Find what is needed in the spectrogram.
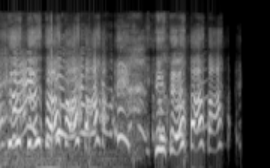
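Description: Young children laughing and giggling together in quick warbling peals, cut off suddenly near the end.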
